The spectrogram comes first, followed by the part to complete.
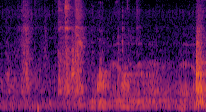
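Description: Seals on a floating dock calling faintly: low, wavering calls in the second half, after a couple of brief sharp noises in the first second.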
